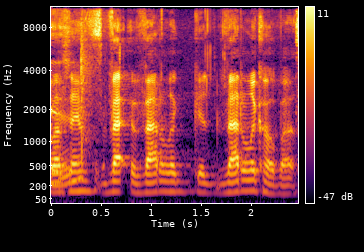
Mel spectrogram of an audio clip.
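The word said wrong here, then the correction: Zamolodchikova: Katrina Petrovna Zamolachikova.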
